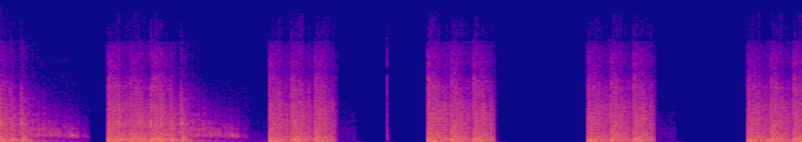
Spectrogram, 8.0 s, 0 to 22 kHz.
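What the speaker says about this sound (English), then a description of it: "The rifle squads from 1st and 2nd Platoon provide covering fire" Rifle squads lay down covering fire in the WWII game Close Combat: A Bridge Too Far, at Nijmegen Bridge: about six separate bursts of rapid gunfire with short silent gaps between them.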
